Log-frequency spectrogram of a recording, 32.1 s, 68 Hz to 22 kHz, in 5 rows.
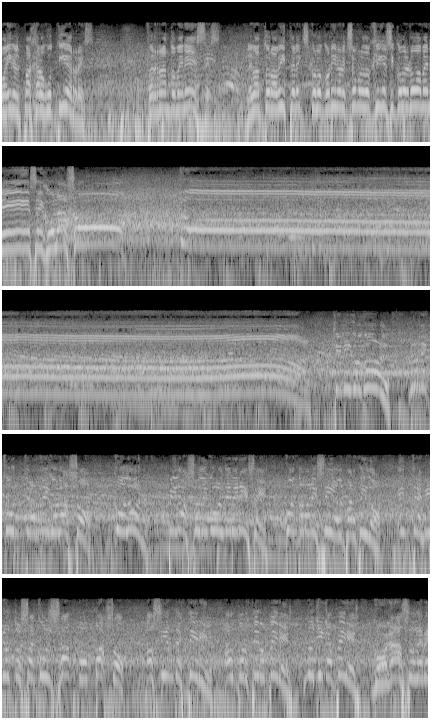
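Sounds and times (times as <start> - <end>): stadium crowd cheering: 0.0 - 32.0
excited shouting: 7.2 - 32.0.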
